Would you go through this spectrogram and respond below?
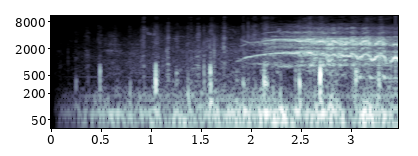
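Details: Friesian horse, one of a stable of 25 brought to graze a grassy front yard, whinnies loudly and tonally with a wavering, slightly falling pitch for over a second, preceded by irregular hoof clops on the ground.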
